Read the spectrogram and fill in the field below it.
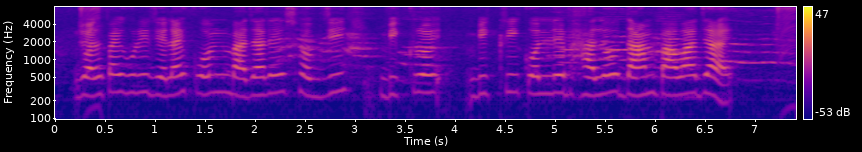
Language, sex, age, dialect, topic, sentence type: Bengali, female, 25-30, Rajbangshi, agriculture, question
